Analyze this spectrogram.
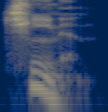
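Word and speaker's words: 沉香: In Chinese, what I'm translating as Agarwood is pronounced chenxiang and is a subspecies of a type of a fragrant tree that in English is called Agarwood.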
